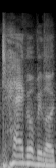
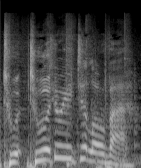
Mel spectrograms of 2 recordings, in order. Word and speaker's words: Tagovailoa: Not Tagovailoa. Tuatalova.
